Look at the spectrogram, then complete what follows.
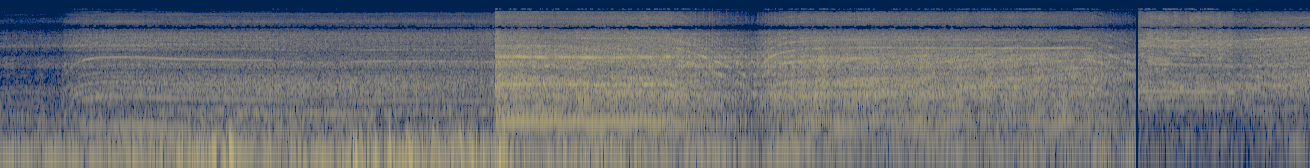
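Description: Electric power tool running under load while cutting into the boat's dash panel, its motor whine sagging slightly in pitch. It gets louder and higher about six seconds in, dips briefly in pitch near the middle, and drops to a lower note about two seconds before the end.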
